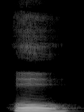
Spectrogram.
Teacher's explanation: this Korean sound is not a combination of two sounds. It's a single pure sound. When Koreans say this letter, they only pronounce the first part of the English O, not the final oo part that comes after O.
